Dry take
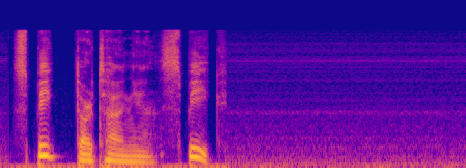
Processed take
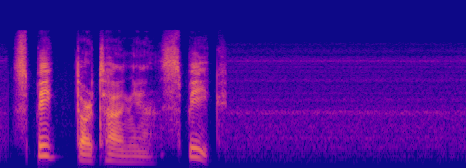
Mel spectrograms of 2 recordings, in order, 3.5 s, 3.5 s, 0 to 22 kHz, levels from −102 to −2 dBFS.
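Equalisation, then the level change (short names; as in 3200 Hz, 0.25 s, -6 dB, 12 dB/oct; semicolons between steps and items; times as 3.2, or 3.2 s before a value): BPF 690–5200 Hz; air absorption 69 m; tilt +3 dB/oct; 0.0 dB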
